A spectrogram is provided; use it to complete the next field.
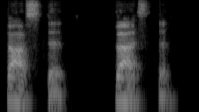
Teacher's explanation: No lo leemos como fasted, sino que ahí es donde les digo, no es una U, porque la U es un poquito más prolongada. Este sonido es como un sonido que decae. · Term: schwa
